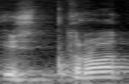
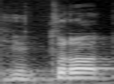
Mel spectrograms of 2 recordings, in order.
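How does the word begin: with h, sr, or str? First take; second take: str; h. First: The word begins with an s-t-r cluster. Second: The word begins with an h sound. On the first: Some people say it this way. "कुछ लोग इसको स्त्रोत भी बोलते हैं" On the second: This is the local village dialect form. "Bikaner के अंदर इसको ... हित्रोत भी बोलते हैं"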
